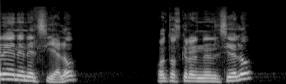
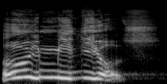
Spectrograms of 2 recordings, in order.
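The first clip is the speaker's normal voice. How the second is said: drawn-out, high mocking "Ay, mi Dios"; scornful, sing-song "Ay, mi Dios" drawn out very slowly; 10 semitones higher, 3 dB louder, much slower than usual. Shown as a demonstration. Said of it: "Es burla".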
